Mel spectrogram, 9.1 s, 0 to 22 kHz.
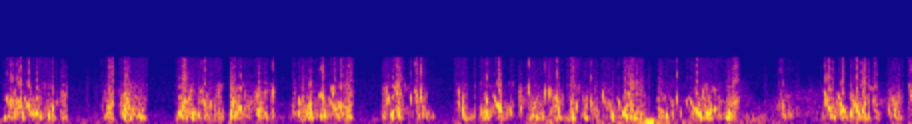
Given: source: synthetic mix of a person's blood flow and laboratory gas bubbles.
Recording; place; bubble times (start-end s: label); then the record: Doppler ultrasound of blood flow; subclavian vein
0.03-0.69 s: bubbles
1.00-1.48 s: bubbles
1.75-2.25 s: bubbles
2.29-2.77 s: bubbles
2.92-3.55 s: bubbles
3.81-4.37 s: bubbles
4.55-6.49 s: bubbles
6.56-7.43 s: bubbles
7.76-8.00 s: bubbles
8.19-9.04 s: bubbles
9.08-9.13 s: bubbles
From the record:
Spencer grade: 4 (maximum detectable bubble signal sounding continuously throughout systole and diastole of every cardiac period, and overriding the amplitude of the normal cardiac signals); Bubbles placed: anywhere in the cardiac cycle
